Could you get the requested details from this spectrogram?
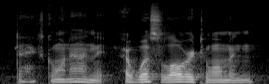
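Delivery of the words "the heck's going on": put-on whisper, higher and quieter. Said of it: "they're whispering".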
